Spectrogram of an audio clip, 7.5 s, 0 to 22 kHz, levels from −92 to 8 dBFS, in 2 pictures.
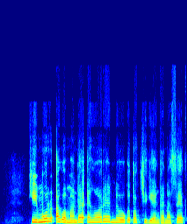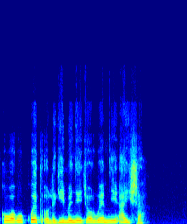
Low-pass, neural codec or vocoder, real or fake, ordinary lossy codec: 14.4 kHz; none; real; Opus, 16 kbps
